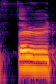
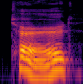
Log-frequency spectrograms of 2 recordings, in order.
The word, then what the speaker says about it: third: If you didn't know how to say this th you would just say you would say this in you would say this instead turd I okay you know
